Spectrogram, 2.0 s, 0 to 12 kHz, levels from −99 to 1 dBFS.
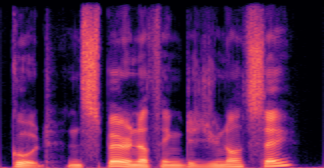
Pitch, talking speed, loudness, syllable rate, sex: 135 Hz, 235 wpm, -19 LUFS, 5.8 syllables/s, male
